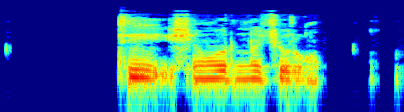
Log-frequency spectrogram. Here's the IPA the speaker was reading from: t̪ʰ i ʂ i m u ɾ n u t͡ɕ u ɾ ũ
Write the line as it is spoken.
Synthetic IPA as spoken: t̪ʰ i ɕ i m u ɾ n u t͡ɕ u ɾ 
